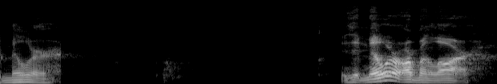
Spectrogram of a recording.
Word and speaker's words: Millar: is it Miller or malar it's pronounced Miller according to Mark Millar that is pronounced Miller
